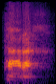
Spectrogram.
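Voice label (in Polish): "tarach", kurpie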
